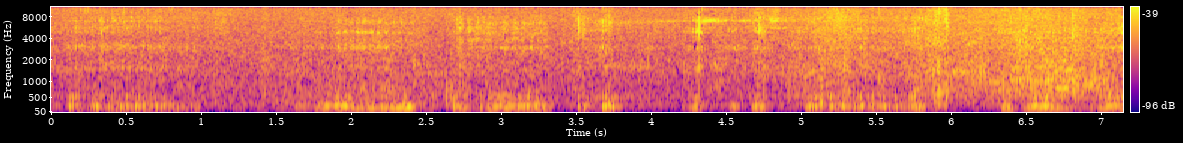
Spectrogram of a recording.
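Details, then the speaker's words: Pitbull female snoring while awake with her eyes open, making rumbling, low snore-like breaths in uneven cycles with faint room noise. "Qu'est-ce que tu fais? Tu ronfles les yeux ouverts?"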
